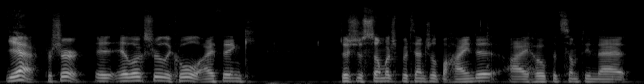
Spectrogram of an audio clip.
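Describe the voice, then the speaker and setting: A man's voice: medium pitch, fairly even intonation, moderate pace, a bit bright. Male podcast co-host, mid-range voice, rambling and explanatory, casual gamer chat.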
